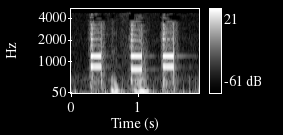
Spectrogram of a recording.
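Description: Three telephone keypad tones sound as a number is dialed, evenly spaced short beeps with faint low sounds between them.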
